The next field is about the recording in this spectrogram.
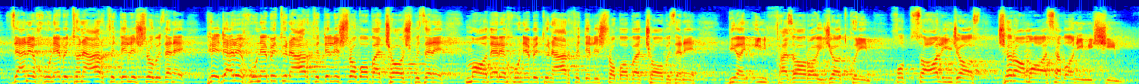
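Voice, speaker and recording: A man preaching to a gathering in a slightly higher register. He poses rhetorical questions, answers them himself, and calls his listeners brothers and sisters. His voice rings through a roomy hall with a long, trailing reverb. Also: a bit bright. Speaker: religious speaker. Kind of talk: sermon.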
